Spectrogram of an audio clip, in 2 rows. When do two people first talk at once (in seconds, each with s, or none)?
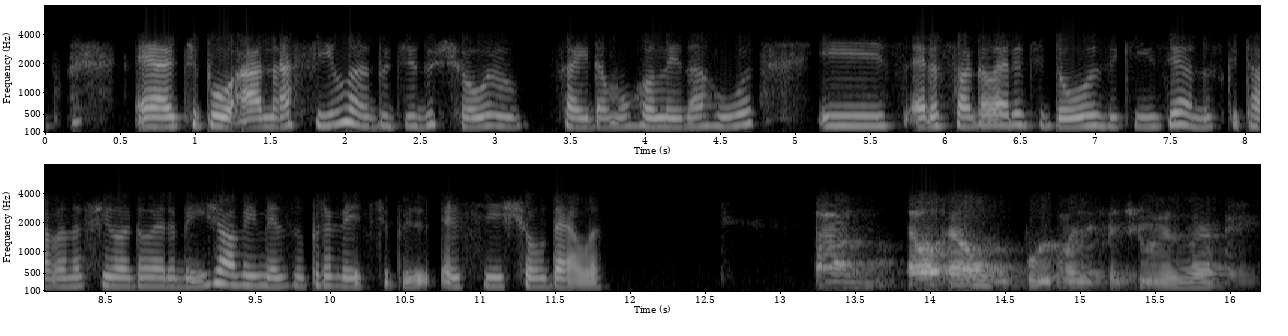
none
